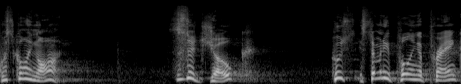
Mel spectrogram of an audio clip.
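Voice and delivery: panicked confusion, rushing the end; startled disbelief. Retold or imitated. Startled Hopkins character.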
